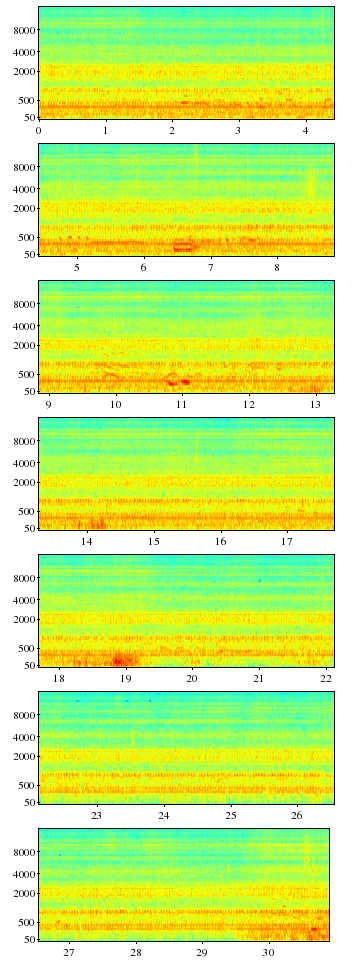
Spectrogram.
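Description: Car engine running at a steady idle, with short bits of faint voices; the deepest part of the hum falls away about two-thirds of the way through.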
